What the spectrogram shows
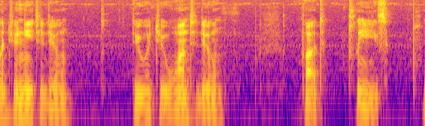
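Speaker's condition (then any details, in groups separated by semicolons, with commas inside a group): Cerebral palsy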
